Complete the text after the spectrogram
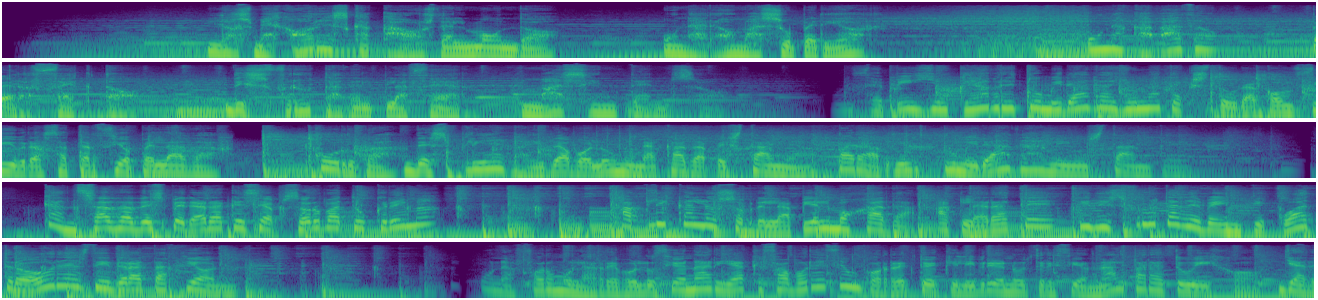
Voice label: spanish commercial; Spanisch; Spanien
